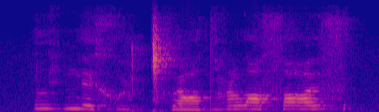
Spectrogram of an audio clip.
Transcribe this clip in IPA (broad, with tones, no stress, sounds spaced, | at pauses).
l i̤˦ ŋ e˧ x o̤˧ ɭ ǀʰ ɵː˨ dˤ o̤˦ ɭ lˠ e˦ sˤ ɨː˦ s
